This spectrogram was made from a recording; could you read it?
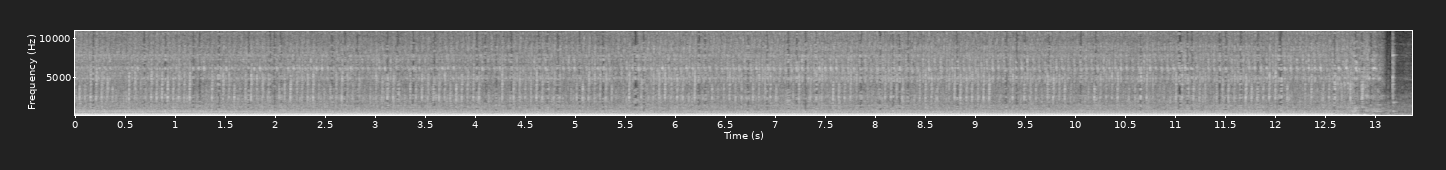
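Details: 2000 Ford Focus, after replacing the seized AC pulley bearing that had prevented starting: steady, even idle with no knocks or squeal for about twelve seconds before shutoff. Sounds healthy.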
